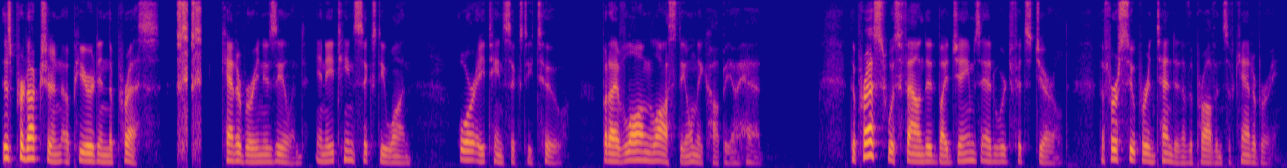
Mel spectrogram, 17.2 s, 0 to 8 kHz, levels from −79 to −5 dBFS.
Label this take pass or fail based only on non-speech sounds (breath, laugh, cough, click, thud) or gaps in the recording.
fail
